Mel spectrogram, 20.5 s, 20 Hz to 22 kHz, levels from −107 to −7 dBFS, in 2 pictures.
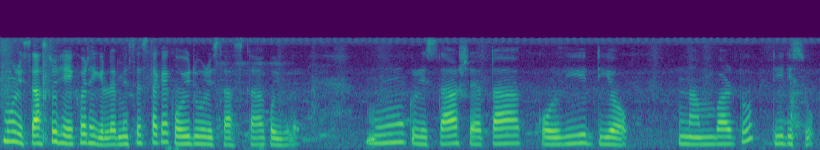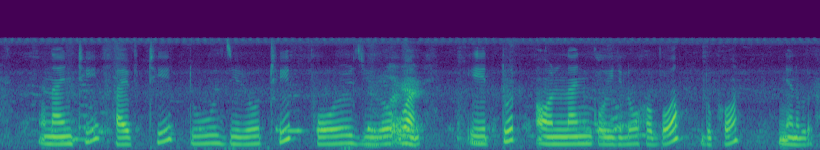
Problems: background sounds at intervals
